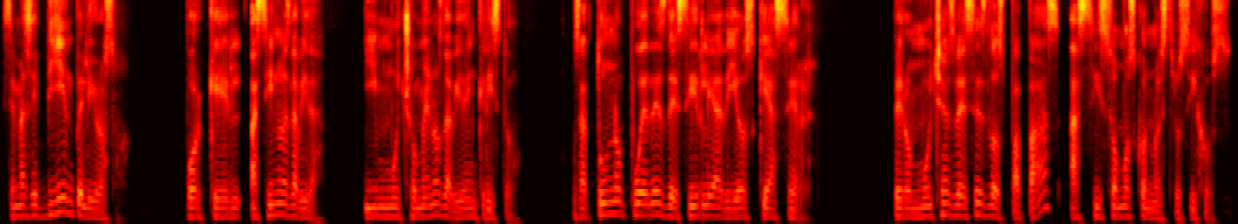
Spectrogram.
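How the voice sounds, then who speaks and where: A man's voice: medium pitch, darkish tone, no room sound, studio quality. A man co-hosting a faith-based parenting podcast, talking casually and acting out children's whiny voices now and then. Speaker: podcast co-host, father.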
